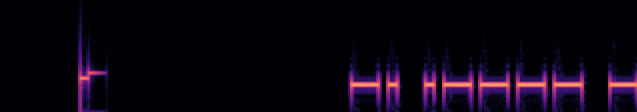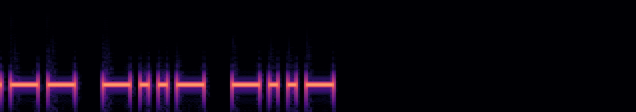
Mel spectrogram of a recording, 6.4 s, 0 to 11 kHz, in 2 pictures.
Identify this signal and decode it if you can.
Morse code, heard as a keyed tone, about 25 wpm, 700 Hz. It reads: N1OXX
